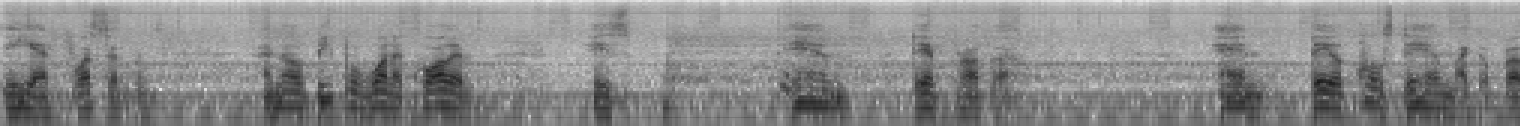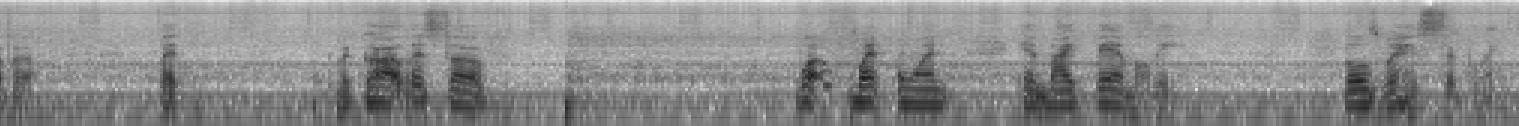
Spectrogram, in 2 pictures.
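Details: Adult woman with aphasia after a stroke who reports that she doesn't speak well and is still in speech therapy, in rehab after hospital stays and relearning to walk; aphasia after stroke.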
